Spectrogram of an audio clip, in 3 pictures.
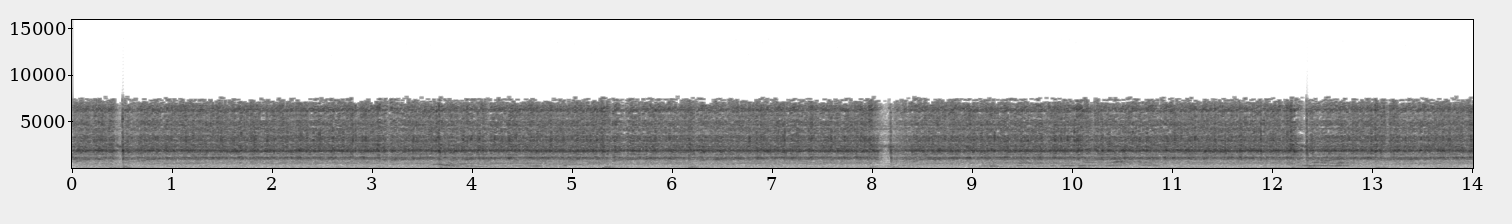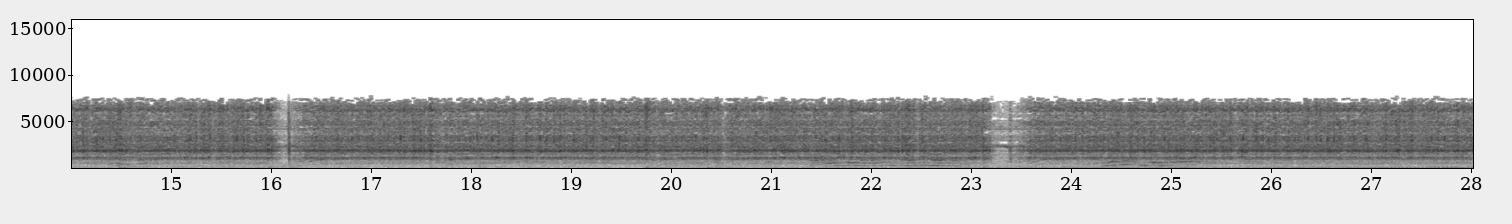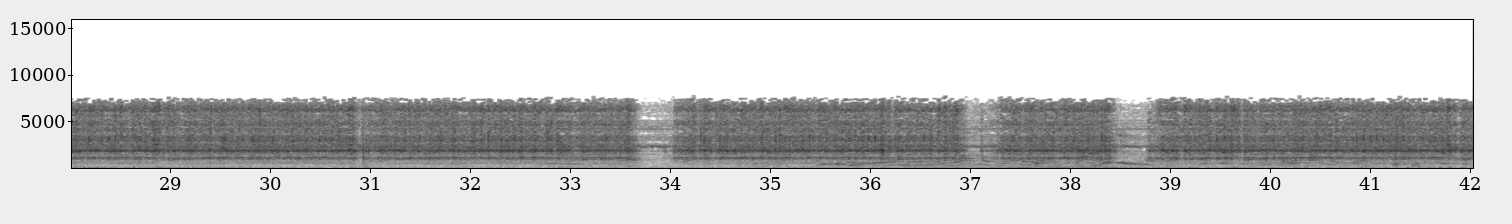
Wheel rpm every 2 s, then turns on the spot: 80, 150, 140, 140, 110, 150, 130, 140, 120, 140, 130, 130, 120, 160, 160, 140, 140, 100, 120, 90, 140.
none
